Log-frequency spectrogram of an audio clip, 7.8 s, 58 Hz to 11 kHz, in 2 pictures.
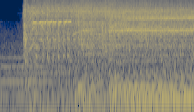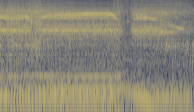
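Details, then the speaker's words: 1JZ-swapped Toyota Cressida that sat three years, started on sprayed carb cleaner: it cranks, catches and revs, then dies after a few seconds, with fuel pressure not coming up at all. Runs only on the starting spray; no fuel pressure. "All right, fuel pressure didn't come up at all. So, it definitely still runs. It just doesn't have any fuel pressure."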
